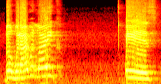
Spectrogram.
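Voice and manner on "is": usual speaking voice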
